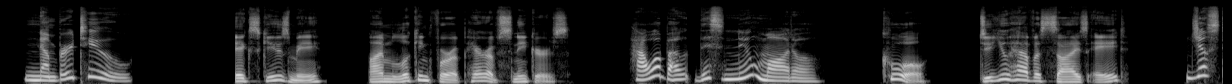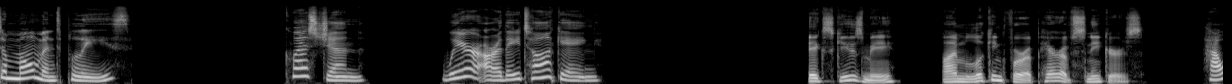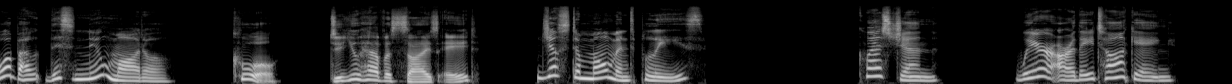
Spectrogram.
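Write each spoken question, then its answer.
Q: Where are they talking?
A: In a shoe store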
